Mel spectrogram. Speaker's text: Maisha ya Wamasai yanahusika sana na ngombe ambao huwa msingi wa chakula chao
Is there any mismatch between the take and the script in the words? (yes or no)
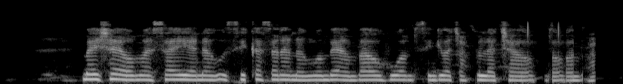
yes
